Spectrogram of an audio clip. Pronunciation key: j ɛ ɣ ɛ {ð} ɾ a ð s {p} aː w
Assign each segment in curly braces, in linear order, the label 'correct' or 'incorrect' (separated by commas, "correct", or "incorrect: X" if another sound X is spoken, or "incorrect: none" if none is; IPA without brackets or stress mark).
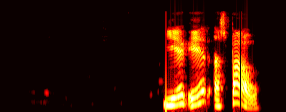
incorrect: none, correct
